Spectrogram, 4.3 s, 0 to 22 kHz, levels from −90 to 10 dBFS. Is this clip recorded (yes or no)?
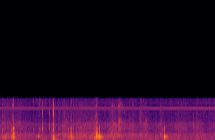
yes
